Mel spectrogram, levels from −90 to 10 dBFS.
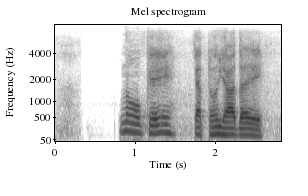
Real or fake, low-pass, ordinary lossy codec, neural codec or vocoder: fake; 7.2 kHz; Opus, 16 kbps; codec, 16 kHz in and 24 kHz out, 0.8 kbps, FocalCodec, streaming, 65536 codes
